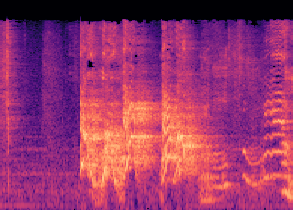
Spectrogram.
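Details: Rescue puppies, possibly a Lab-Spaniel-Beagle mix, break from near silence into loud, high, arching yips and whines after one second. Cries rise and fall in quick overlapping bursts, ending with wavering squeals.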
